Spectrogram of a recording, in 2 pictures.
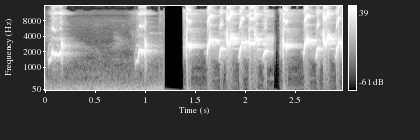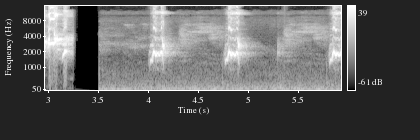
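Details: For teaching caged red-whiskered bulbuls, a 'lak wai' double-phrase master song: isolated sharp chirps open, two fast stuttering warbled bursts follow back to back, and evenly spaced single chirps close.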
